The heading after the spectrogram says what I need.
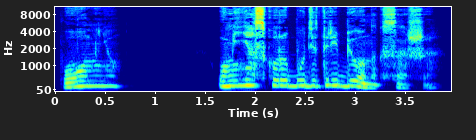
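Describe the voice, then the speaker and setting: A woman doing a shrill, rapid-fire young sister. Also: expressive, dry recording, studio quality. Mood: solemn. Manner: shrill, breathless and fast.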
